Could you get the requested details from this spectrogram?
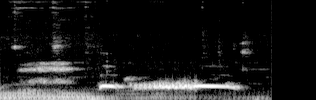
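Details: A single long, rolling coo from a white pelung or local Barbary dove, rising in and holding steady before ending abruptly, preceded by a low rumbling background noise.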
